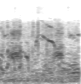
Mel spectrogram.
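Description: Turkeys at a poultry market in Qarshi district, Qashqadaryo, call out with a continuous honking, gobbling clamour, loud and close, filling the brief moment without speech.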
